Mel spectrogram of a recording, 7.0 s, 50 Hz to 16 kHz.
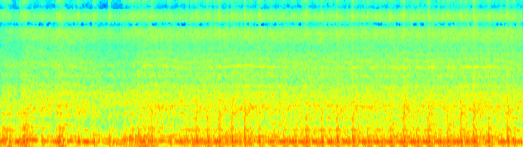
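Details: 1970s Sno-Pony snowmobile, JLO 340 twin two-stroke, sat 20-30 years, warm: steady low buzzing drone, even without stumbles or knocks; normal running.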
